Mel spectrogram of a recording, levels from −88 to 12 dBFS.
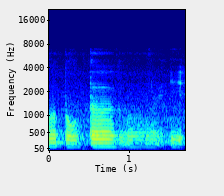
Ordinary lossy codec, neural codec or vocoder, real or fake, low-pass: none; none; real; 7.2 kHz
